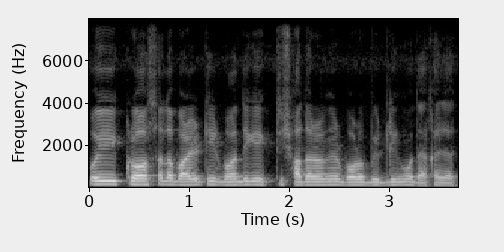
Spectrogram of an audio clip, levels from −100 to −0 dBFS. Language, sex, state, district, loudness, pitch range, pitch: Bengali, male, West Bengal, Jalpaiguri, -26 LUFS, 125-140 Hz, 130 Hz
